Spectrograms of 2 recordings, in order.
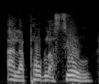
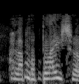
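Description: First: Said in the usual way. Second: La population with French population; mock French.

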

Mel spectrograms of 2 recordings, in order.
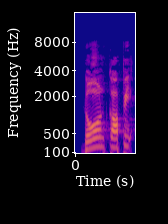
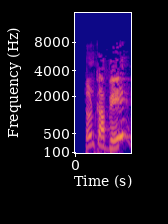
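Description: First: Said in the usual way. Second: "Don't copy" said again, louder and firmer; louder repeat. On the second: Shown as a demonstration. Preacher repeating a warning to listeners, firm and loud. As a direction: repeat it firmly so they hear. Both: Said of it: "What did you say?".

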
